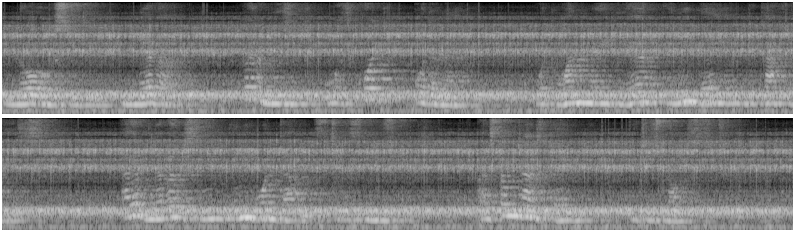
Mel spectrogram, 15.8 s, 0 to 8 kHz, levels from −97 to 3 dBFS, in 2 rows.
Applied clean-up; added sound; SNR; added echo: none; Mechanisms; -1 dB; reverberation time 1.1 s.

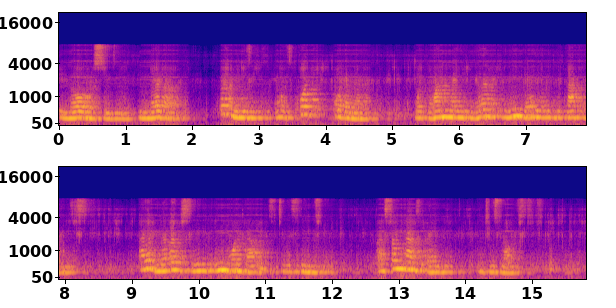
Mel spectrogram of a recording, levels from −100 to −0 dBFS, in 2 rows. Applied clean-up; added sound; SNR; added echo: neural separator model SepFormer DNS4.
